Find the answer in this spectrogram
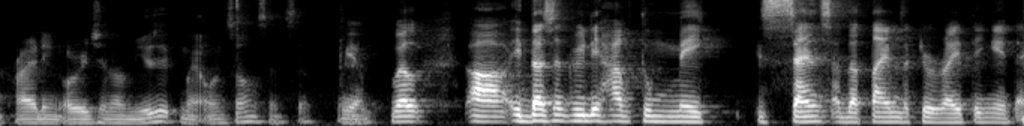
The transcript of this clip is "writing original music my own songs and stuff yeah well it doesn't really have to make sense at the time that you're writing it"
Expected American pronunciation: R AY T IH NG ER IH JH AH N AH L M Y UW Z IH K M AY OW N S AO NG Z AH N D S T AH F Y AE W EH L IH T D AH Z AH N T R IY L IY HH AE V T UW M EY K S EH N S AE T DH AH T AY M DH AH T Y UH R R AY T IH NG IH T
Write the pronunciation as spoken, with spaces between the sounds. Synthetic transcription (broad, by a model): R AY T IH NG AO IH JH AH N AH L M Y UW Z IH K M AY OW N S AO NG S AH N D S T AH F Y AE W EH L IH T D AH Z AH N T R IY L IY HH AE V T UW M EY K S EH N S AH T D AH T AY M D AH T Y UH R R AY T IH NG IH T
